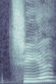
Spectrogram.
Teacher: esse fonema que é africado, alvéolo palatal e desvozeado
